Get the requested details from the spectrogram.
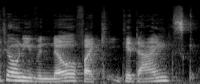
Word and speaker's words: Gdańsk: I think it's Gdansk. – The G is is it's a hard G.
